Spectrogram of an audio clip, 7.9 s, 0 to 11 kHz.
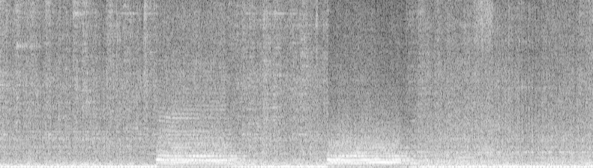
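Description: A diesel freight train's locomotives passing close by with engines running and wheels clattering over the track. The lead GE ES44AC sounds its multi-tone chord horn twice, about two seconds in: a long blast, a short break, then a shorter blast.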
